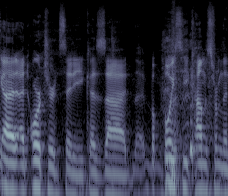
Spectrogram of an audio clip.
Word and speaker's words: Boise: It's pronounced Boise.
